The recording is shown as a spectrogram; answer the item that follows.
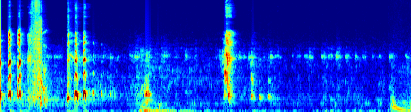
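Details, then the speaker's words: Adult on a livestream with a bad bout of hiccups that won't stop: sudden short, squeaky voiced bursts in quick pairs and triplets separated by quiet gaps. "No, I can't stop hiccuping. Oof."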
